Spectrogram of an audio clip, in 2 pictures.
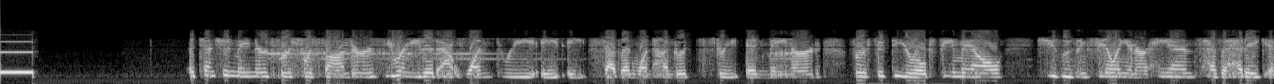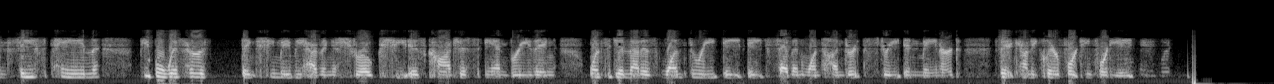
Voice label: Fire, dispatch; Maynard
